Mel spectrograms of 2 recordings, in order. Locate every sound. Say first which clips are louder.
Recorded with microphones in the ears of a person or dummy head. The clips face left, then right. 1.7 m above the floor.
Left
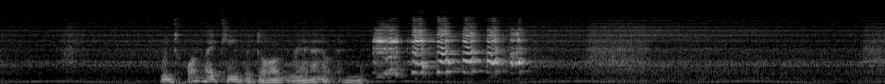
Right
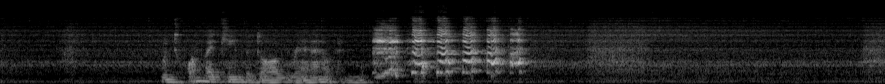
1.6 s a man speaking: left 4 dB; 40° left (ahead or behind), 1.7 m
3.7 s laughter: right 5 dB; 40° right (ahead or behind), 0.6 m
